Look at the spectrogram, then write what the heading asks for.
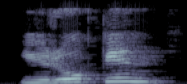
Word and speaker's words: European: use a European city because it is pronounced as European, which is the combination of EU.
